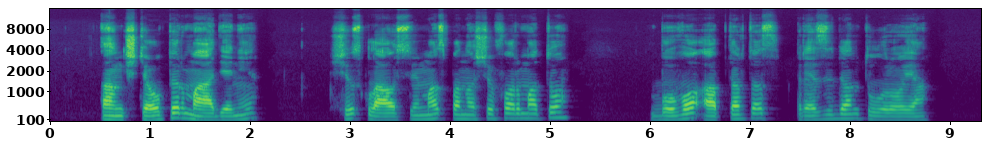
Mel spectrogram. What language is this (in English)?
Lithuanian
